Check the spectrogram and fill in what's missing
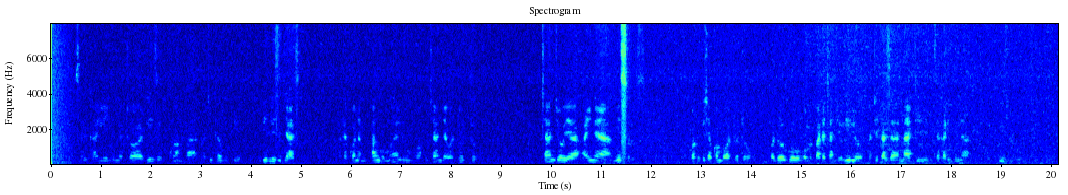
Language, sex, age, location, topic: Swahili, male, 25-35, Nakuru, health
